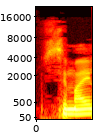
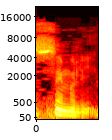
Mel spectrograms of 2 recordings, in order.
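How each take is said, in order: First: It ends with an 'ile' sound, like smile. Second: It ends with an 'ee' sound, like mili. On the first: The speaker calls it wrong. "मैं बचपन से बोलता सिमाइल यार, हालांकि गलत है" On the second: The speaker calls it right. "इसका pronunciation क्या है? सिमली"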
